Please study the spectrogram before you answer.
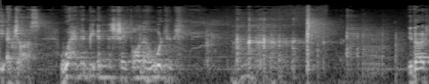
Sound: laughs

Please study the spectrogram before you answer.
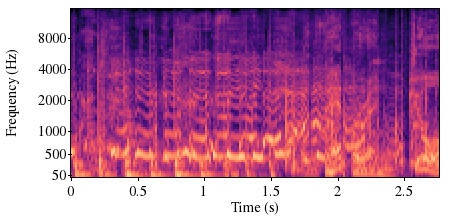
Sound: both giggling

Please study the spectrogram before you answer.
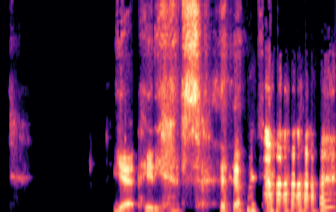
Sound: laughs

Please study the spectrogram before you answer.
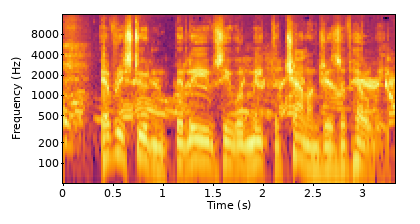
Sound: voiceover

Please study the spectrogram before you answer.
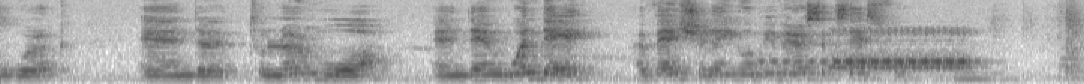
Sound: phone rings

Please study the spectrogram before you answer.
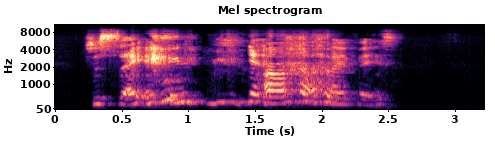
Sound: laughing and indistinguishable speech

